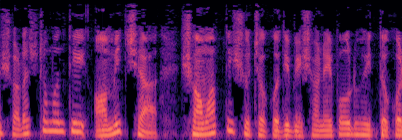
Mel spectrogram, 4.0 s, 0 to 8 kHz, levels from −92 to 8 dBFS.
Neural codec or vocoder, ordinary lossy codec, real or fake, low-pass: none; none; real; 7.2 kHz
